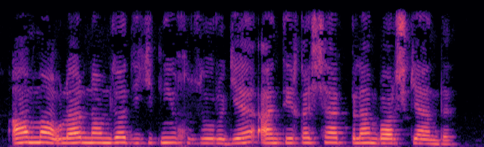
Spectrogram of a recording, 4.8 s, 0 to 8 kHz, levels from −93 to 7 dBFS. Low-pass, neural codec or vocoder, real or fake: 7.2 kHz; none; real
